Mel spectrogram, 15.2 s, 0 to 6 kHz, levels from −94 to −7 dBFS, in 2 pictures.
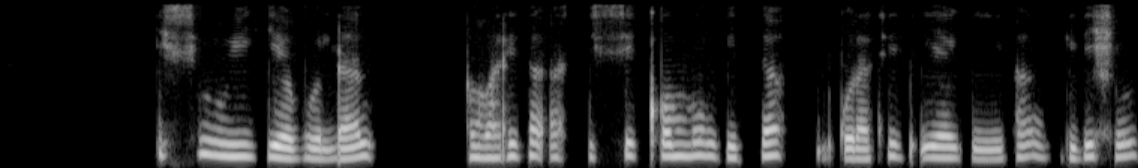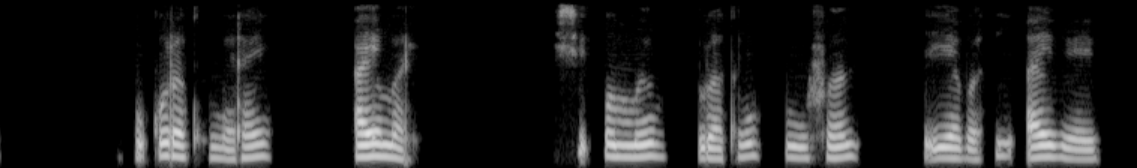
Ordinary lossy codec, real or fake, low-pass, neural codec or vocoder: MP3, 48 kbps; fake; 5.4 kHz; codec, 16 kHz, 4 kbps, FunCodec, trained on Chinese and English, 50 frames a second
